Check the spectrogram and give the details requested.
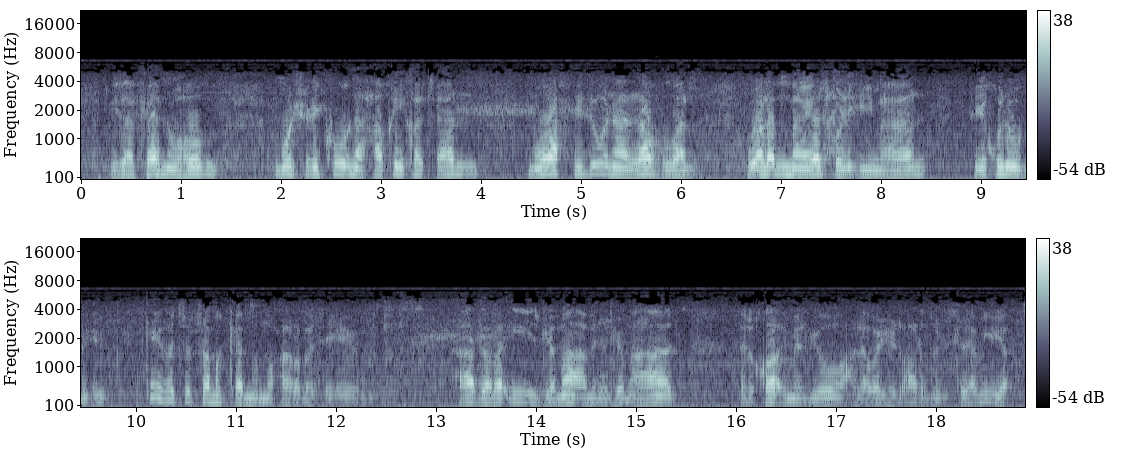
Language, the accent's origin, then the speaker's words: Arabic; Syria; فقد وجد شيخ عندنا في سوريا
